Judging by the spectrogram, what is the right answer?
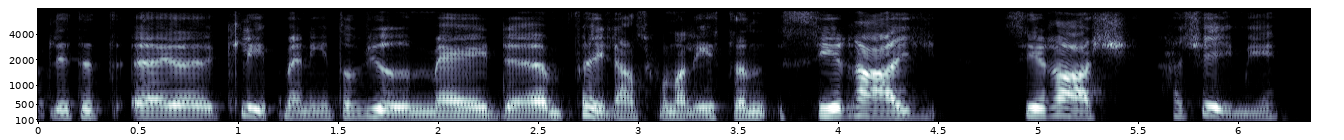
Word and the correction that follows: Hashmi: Uttalar jag det rätt nu? Hashmi, ja just det.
